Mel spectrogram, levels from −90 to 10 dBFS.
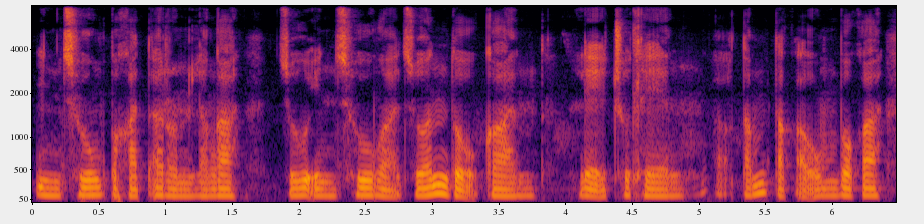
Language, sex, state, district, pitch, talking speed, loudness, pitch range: Mizo, male, Mizoram, Aizawl, 105 Hz, 175 wpm, -18 LUFS, 100-115 Hz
